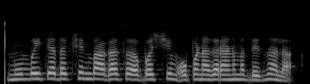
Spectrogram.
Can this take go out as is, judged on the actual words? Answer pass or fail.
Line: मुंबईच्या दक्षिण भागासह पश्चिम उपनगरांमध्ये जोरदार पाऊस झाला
fail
